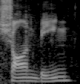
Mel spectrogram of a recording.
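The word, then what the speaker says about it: Sean Bean: Brian just knew to actually pronounce it Shaun Bean. Yeah, if you want the actual reason, it's because of Irish. The bean, of course, should make perfect sense, but the Shawn part is Irish.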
